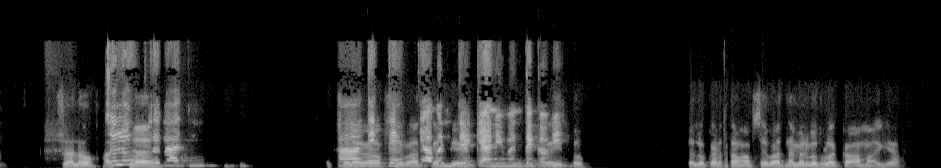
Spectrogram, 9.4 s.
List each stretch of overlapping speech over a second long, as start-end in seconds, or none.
3.4-4.6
